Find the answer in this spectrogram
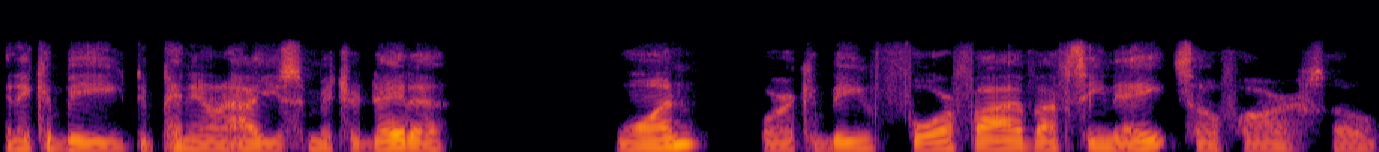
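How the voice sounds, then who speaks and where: A soft-spoken man at medium pitch, moderate pace and fairly even intonation. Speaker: data support specialist on Q&A panel. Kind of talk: live Q&A webinar. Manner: quiet.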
